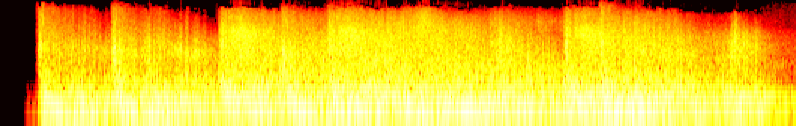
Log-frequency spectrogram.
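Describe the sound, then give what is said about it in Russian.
Several dull, heavy explosions go off in quick succession, their deep booms overlapping into a continuous loud rumble with fresh blasts punching through every second or so. “Разносятся взрывы. Не один, а сразу несколько. Сухие, глухие, жирные.”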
